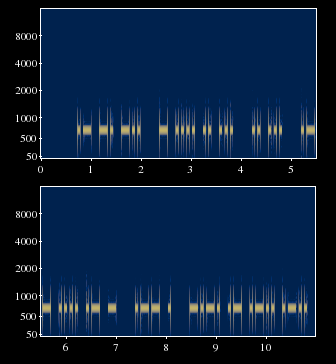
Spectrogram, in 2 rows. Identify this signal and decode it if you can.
Morse code, heard as a keyed tone, about 22 wpm, 700 Hz. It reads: AND THIS IS WHAT WE CALL
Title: Sentences from Top 1000 Words - Review Part 3 - 22wpm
